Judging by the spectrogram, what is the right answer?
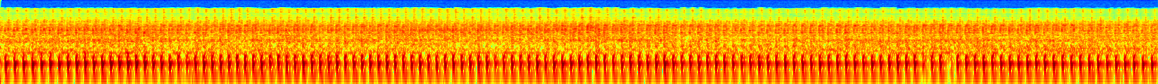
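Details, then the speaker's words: Single-cylinder motorcycle with Wassell Evolution (Amal Concentric type) carburettor, after refitting the dislodged needle clip: it idles evenly with steady pulses but still a little fast; rider may need to adjust the throttle stop screw. "kickover still a bit fast, but I might need to adjust the throttle stop screw."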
